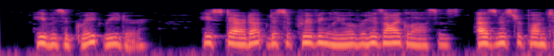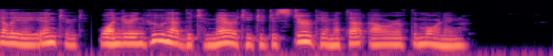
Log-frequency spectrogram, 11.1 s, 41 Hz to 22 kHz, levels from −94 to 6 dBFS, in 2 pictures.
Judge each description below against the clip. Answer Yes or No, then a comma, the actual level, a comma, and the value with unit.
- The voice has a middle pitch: Yes, medium, 165 Hz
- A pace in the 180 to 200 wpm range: No, average, 170 wpm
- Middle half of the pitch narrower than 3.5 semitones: Yes, average, 2.8 semitones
